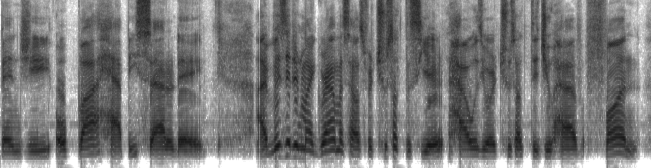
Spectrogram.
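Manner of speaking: ordinary talk, nothing marked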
